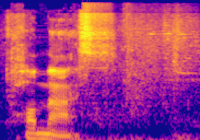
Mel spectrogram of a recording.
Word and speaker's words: Thomas: I mean, that top lane, Thomas, I have been saying his name wrong all the time, apparently. It is Thomas for Granit.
